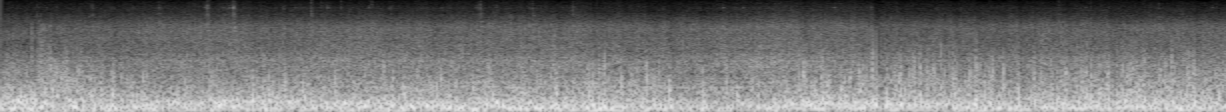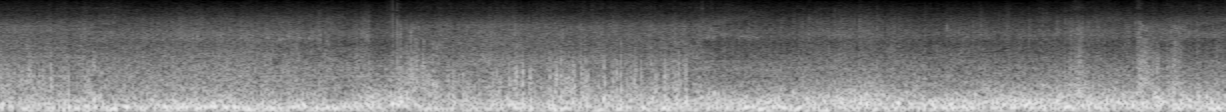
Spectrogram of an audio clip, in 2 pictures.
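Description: Snowmobile travelling over snow at speed, a steady loud rush of wind buffeting the microphone with the machine's engine running underneath.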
